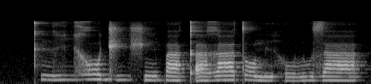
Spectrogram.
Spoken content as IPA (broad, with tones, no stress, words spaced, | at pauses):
kʰɪ˨ɣi˨ ɣɔ˦d͡ʒi˨ ʃĩ˨pa˨ kʼa˨ɣaː˦tɔ˦˨nɪ˨ ho˨lʊ˦ za˦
